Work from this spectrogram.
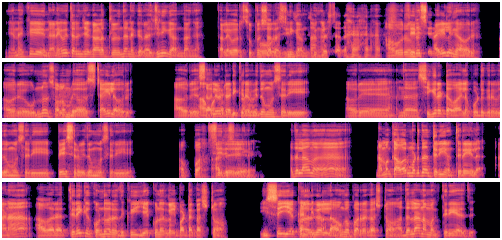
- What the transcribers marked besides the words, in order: laugh; in English: "சல்யூட்"
- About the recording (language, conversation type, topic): Tamil, podcast, சினிமா கதாபாத்திரங்கள் உங்கள் ஸ்டைலுக்கு வழிகாட்டுமா?
- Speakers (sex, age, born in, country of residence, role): male, 20-24, India, India, host; male, 35-39, India, Finland, guest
